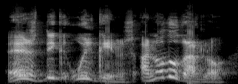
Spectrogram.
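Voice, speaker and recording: A man's voice: high voice, huge pitch swings, slow pace, creaky, pushed and bright, voice pushed up, heavily acted. An old miser from a storybook, stirred and emotional, put on by a male narrator. His voice leaps well above the narrator's own and rings out with raised, heartfelt exclamations. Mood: moved, excited.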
